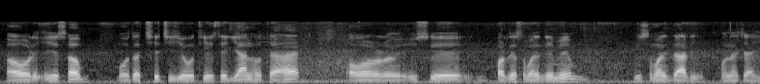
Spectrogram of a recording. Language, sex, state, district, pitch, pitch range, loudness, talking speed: Hindi, male, Bihar, Muzaffarpur, 105 Hz, 100-110 Hz, -18 LUFS, 165 wpm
